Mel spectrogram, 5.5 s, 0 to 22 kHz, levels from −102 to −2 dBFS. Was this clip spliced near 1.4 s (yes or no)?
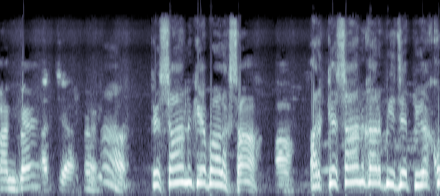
yes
